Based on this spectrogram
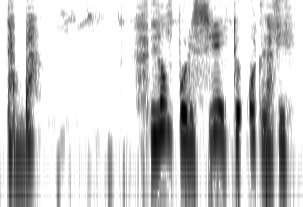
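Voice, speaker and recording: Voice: mid-range voice, animated, a little slow, breathy edge. A speaker from Cameroon delivers a preachy, rhetorical political monologue to the public. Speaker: political commentator.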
